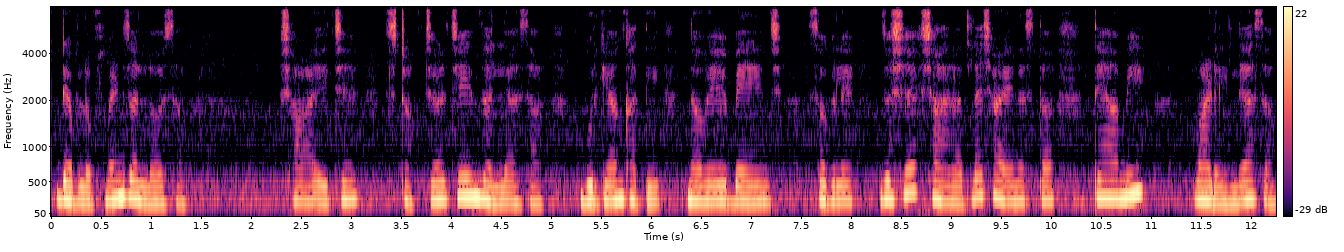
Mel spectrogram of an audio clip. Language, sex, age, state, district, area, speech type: Goan Konkani, female, 18-30, Goa, Ponda, rural, spontaneous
